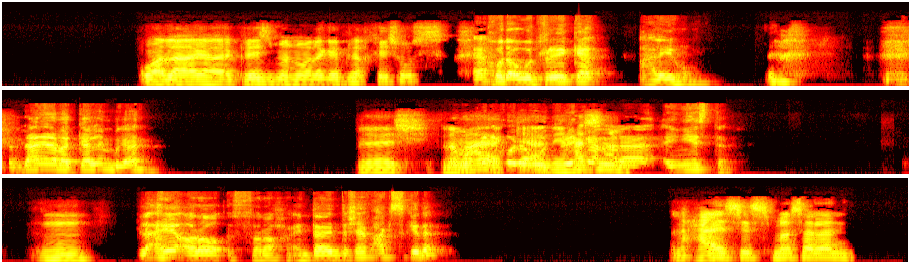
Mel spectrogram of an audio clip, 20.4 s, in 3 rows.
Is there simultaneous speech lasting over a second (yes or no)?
yes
